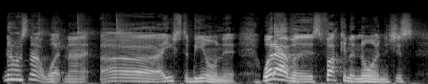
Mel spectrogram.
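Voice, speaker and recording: A young man co-hosting a podcast, chatting casually with animated, profane storytelling. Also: fairly quick, slight background noise. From United States. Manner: animated, profane, bursts into high exclamations. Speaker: podcast co-host. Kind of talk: casual chat.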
